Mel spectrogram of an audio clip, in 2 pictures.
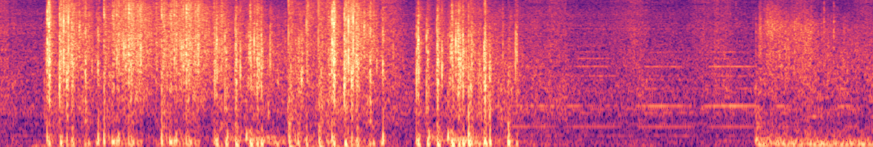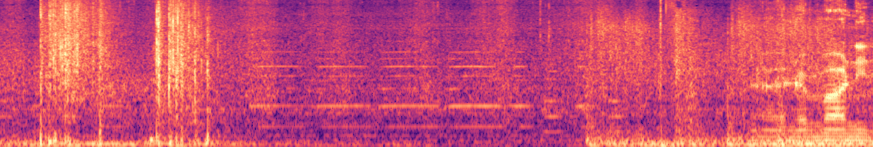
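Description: Volleys of musket and artillery fire from Civil War troops in the strategy game Grand Tactician, loud bursts of booms and crackling shots in clusters with lulls between, some talk over the battle.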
